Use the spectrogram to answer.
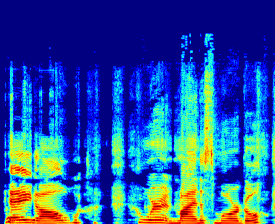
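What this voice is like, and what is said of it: Put-on Southern accent. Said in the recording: “Oh god, I'm terrible at accents ... with a southern accent”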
